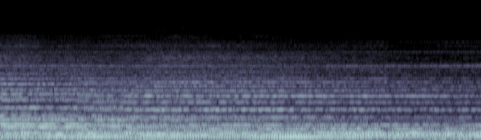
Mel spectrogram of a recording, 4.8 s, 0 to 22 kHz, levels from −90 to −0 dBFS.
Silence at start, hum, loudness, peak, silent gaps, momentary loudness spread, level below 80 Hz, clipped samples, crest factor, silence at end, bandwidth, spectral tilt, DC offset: 0 s; none; -26 LUFS; -14 dBFS; none; 3 LU; -40 dBFS; under 0.1%; 12 dB; 0 s; 6 kHz; -10 dB/octave; under 0.1%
